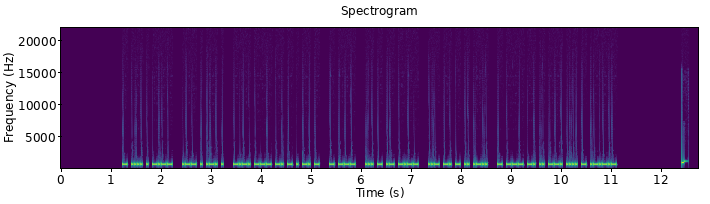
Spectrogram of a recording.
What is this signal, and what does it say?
Morse code, heard as a keyed tone, about 40 wpm, 700 Hz. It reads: THEY WERE CONTENT TO STAY UNTIL TONIGHT.
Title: Sentences from Top 1000 Words - Review Part 6 - 40wpm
